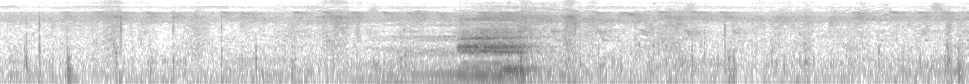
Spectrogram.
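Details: Cattle on an Indonesian-language livestock farm give a single moo near the middle, a harmonic low call lasting under a second amid steady background hiss and faint clicks.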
